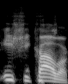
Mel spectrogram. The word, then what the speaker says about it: Ishikawa: You say you said Ishikawa, correct? Yes. Yep.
